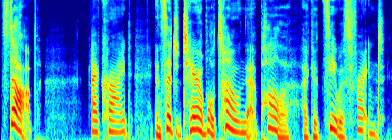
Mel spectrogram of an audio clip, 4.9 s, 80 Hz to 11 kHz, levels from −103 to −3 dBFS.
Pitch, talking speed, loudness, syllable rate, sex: 225 Hz, 185 wpm, -21 LUFS, 5.4 syllables/s, female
